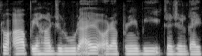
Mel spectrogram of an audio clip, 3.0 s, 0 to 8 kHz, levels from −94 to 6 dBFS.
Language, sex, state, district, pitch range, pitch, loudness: Hindi, male, Himachal Pradesh, Shimla, 135-145 Hz, 140 Hz, -17 LUFS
